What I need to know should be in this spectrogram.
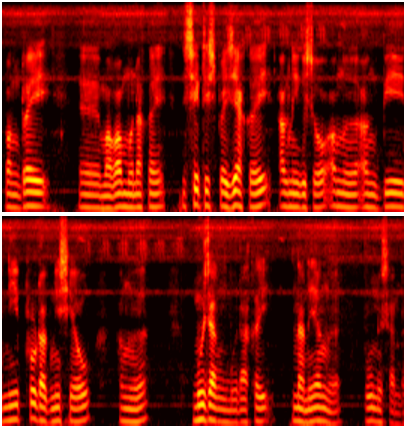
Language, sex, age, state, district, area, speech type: Bodo, male, 30-45, Assam, Kokrajhar, rural, spontaneous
